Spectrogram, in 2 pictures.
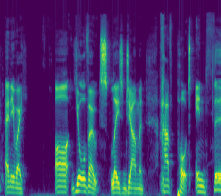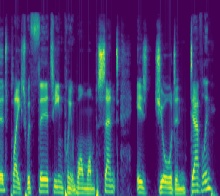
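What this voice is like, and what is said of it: Croaky, hoarse voice. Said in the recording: “my voice is really croaky. My throat is absolutely killing me at the moment”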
